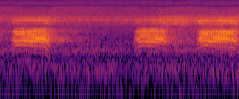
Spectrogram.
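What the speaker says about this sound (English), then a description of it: "A crow going over." A crow flying overhead gives three harsh caws in a slow, even series, moderately distant and clear against a quiet outdoor background with no talking.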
